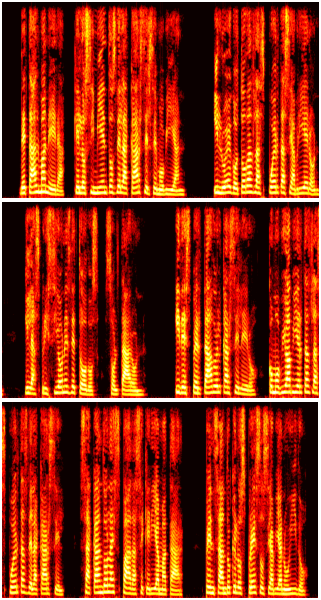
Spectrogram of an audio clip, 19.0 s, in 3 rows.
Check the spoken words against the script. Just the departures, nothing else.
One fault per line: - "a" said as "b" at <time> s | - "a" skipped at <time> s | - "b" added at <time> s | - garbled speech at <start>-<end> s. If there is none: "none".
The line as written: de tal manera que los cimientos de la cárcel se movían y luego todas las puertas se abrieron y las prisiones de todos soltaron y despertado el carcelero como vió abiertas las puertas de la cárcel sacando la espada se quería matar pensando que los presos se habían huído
none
